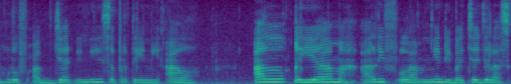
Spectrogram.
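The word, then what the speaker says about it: القيامة: dibaca jelas dzohir ya atau ini udah juga al-qiyamah hai alfi ama oh iya mah kalau dituliskan dalam bahasa indonesia atau bahasa eh latin atau tulisan latin tulisan huruf abjad ini seperti ini al al qiyamah alif lam nya dibaca jelas kedua huruf alni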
